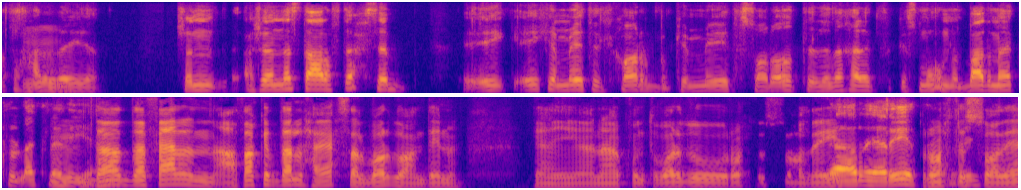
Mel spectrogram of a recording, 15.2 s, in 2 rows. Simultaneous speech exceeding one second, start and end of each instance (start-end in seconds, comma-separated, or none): none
